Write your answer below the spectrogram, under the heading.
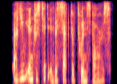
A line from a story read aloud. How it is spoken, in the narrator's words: she asked excitedly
